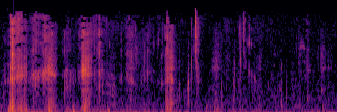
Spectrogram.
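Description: Crunching of a brittle malted milk ball candy (a Malteser/Whopper): a few sharp, loud crunches at first, then softer, irregular chewing that fades. No one speaks.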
